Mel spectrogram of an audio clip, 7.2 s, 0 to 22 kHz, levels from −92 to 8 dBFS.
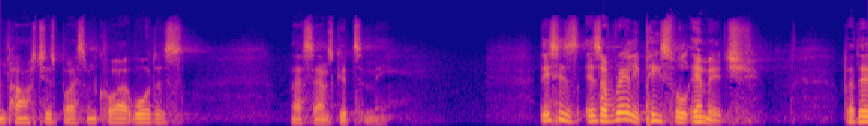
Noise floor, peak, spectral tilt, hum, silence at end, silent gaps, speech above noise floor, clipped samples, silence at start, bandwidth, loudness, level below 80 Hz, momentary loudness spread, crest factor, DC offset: -68 dBFS; 0 dBFS; -5 dB/octave; none; 0 s; none; 48 dB; under 0.1%; 0 s; 13.5 kHz; -21 LUFS; -64 dBFS; 13 LU; 22 dB; under 0.1%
